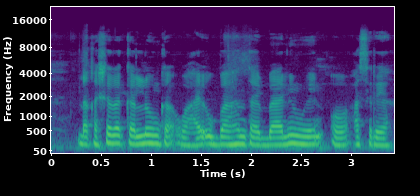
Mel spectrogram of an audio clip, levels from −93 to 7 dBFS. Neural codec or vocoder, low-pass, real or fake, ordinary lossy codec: none; 14.4 kHz; real; none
